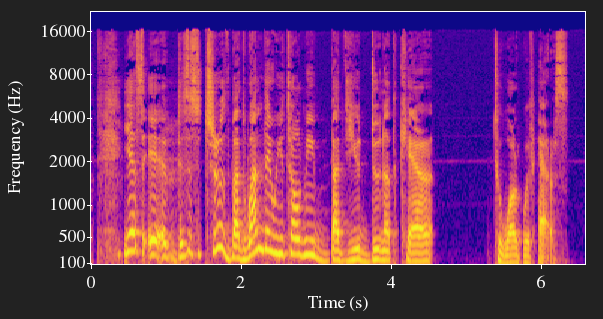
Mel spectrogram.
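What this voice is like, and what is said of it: Slight foreign accent. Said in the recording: “I think I have a small accent, and I think it will stay with me”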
